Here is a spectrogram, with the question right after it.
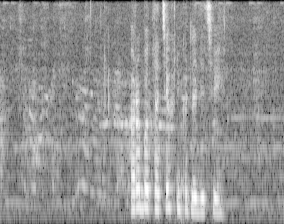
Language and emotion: Russian, neutral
